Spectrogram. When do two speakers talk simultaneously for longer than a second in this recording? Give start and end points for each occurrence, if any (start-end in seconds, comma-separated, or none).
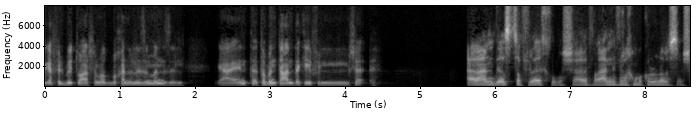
none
